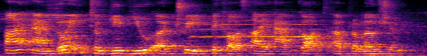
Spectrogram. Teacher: he's stressing on every single word here because he's not aware that english is a stress time language not a syllable time language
